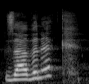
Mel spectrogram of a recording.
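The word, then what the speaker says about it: zavináč: So in Czech, the Czech Republic, it's pronounced závanek, meaning roll mop or pickled herring.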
